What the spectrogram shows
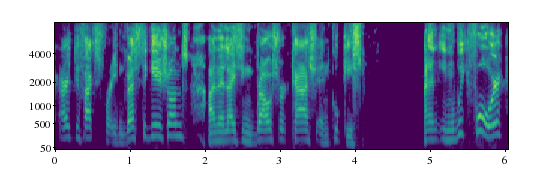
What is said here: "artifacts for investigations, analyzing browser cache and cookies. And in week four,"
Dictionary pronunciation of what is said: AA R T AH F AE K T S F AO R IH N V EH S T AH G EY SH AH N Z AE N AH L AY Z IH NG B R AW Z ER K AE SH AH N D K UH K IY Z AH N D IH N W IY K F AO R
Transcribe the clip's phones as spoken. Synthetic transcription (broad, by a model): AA R T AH F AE K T S F AO R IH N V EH S T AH G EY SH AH N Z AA N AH L AY S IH NG B R AW S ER K AE SH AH N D K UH K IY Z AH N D IH N W IY K F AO R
